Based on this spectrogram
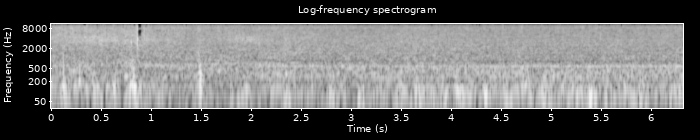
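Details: VW 24v VR6, stock, 120k miles, with 02M transmission: a faint steady whine over road and wind noise, most obvious at 35–40 mph and completely gone above 47 mph. The cause is still being troubleshot.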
